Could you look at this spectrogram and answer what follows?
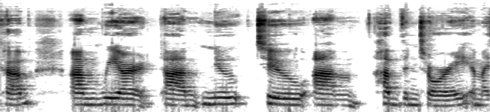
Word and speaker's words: Hubventory: We are new to Hubventory.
